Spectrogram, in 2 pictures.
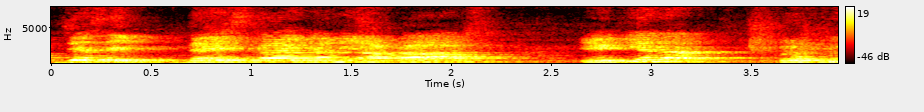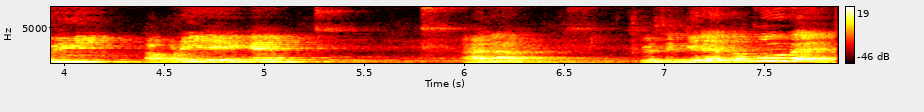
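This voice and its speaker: A woman with a high voice teaches a grammar lesson, putting questions and answering them herself as she repeats each example. She is heard from a distance in a very echoey room, with faint noise behind her.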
